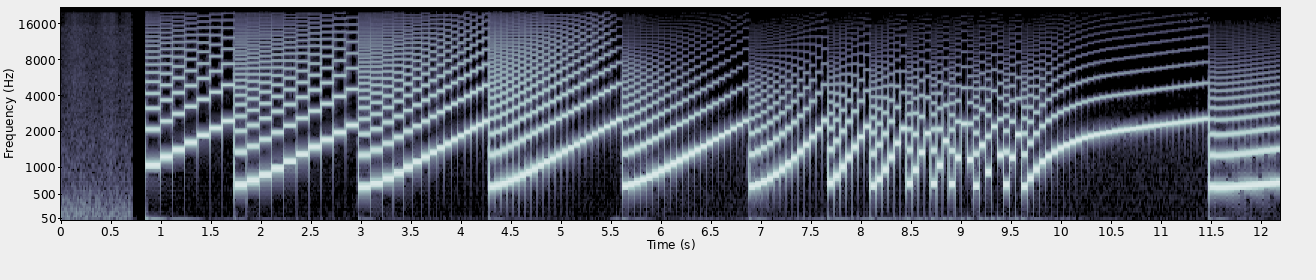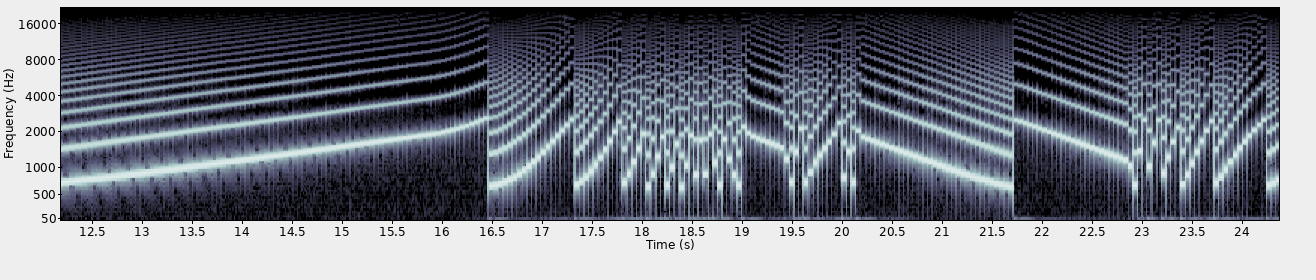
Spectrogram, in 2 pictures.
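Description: ARP Odyssey synthesizer tones sweep upward again and again in fast sawtooth-like ramps from a sample-and-hold LFO effect, some quick and chattering, others long slow glides, loud and continuous with no voices.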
